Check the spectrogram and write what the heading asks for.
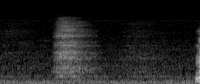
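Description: A single heavy, out-of-breath gasp about half a second in, the breath of someone exhausted.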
